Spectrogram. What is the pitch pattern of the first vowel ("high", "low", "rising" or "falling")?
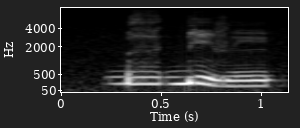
high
